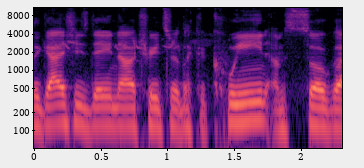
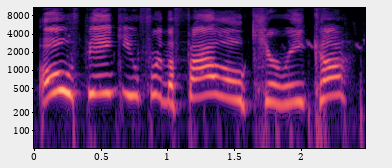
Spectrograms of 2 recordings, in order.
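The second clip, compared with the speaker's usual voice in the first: very high, loud put-on voice; squeaky thanks; 5 dB louder than usual. Streamer replays thanking Kirika for follow, squeaky mock gushing. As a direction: gush in an exaggerated falsetto. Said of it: "we went back to the rope".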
